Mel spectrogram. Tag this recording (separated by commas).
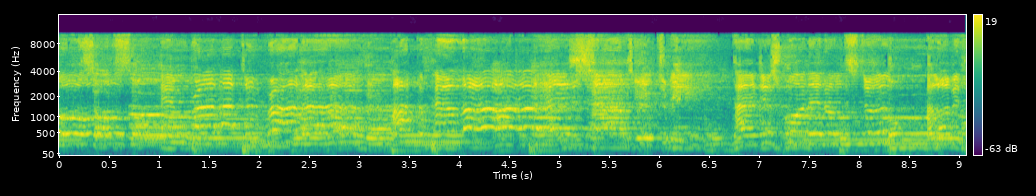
Music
